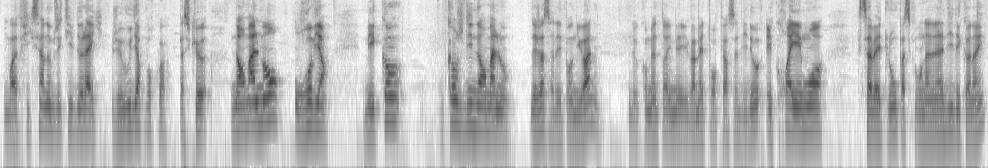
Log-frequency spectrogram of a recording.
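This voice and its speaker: A man's voice: medium pitch, quick pace. A man in his home office chatting casually to camera, showing off his setup and teasing his cameraman in a playful, joking way.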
